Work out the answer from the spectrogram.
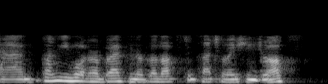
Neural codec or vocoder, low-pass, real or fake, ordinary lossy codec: codec, 16 kHz, 1 kbps, FunCodec, trained on Chinese and English, 50 frames a second; 7.2 kHz; fake; AAC, 16 kbps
